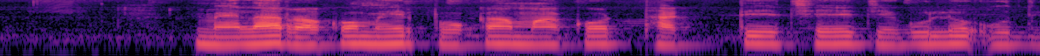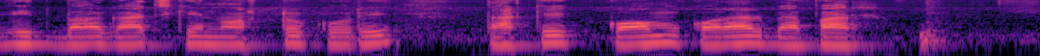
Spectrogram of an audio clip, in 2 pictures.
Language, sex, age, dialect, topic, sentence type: Bengali, male, 25-30, Western, agriculture, statement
